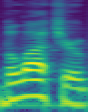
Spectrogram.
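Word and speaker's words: Balatro: Uh the one that I've been playing the most here lately is Bolatro Batro, however you say it. Whenever anyone asks the the creator, Local Thunk, he says it's pronounced bellatcho, but he types it out.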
